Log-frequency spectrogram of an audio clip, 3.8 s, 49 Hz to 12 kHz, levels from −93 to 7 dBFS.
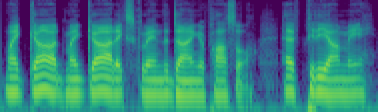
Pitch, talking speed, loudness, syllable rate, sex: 130 Hz, 190 wpm, -17 LUFS, 5.2 syllables/s, male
